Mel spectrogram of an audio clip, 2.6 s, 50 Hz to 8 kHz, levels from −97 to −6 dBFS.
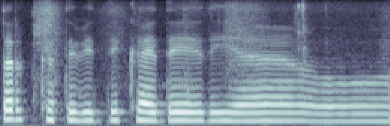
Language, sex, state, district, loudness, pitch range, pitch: Rajasthani, female, Rajasthan, Churu, -18 LUFS, 185-200 Hz, 190 Hz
